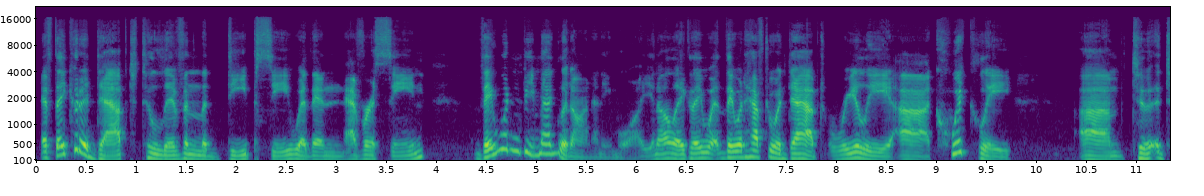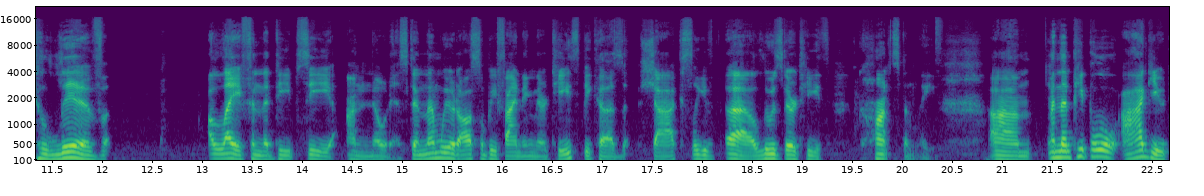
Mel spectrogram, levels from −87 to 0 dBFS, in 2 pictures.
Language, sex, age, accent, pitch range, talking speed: English, male, 20-39, American, 100-150 Hz, 170 wpm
